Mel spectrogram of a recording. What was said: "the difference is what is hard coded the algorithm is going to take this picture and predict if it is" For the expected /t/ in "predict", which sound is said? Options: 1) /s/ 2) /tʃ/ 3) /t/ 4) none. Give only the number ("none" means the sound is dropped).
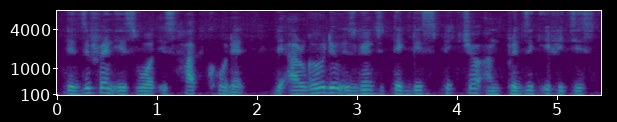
4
